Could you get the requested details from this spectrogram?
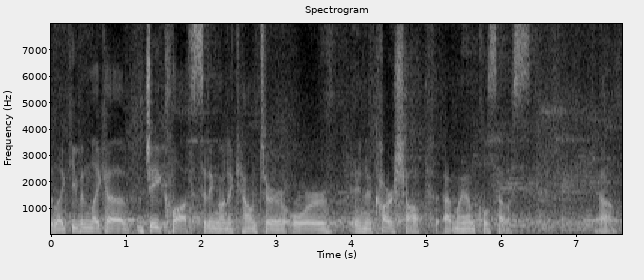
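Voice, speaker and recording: Noticeable background noise under a man's medium-pitched speech. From Canada, Anishinaabe First Nation. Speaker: multidisciplinary artist, beadwork. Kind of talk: interview answer. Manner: casual, many fillers.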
